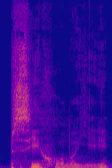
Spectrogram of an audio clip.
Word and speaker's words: psychology: Yes, and we know why it's spelt with a P, psychology. Yes. Why the hell do the English not say the P?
